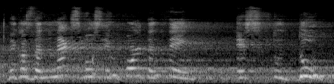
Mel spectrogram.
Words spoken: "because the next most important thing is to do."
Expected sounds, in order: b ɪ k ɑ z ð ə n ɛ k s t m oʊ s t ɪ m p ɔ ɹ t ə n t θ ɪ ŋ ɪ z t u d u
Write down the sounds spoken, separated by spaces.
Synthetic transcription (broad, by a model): b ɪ k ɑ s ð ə n ɛ k s t m oʊ s t ɪ m p ɔ ɹ t ə n t θ ɪ ŋ ɪ s t u d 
